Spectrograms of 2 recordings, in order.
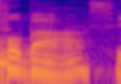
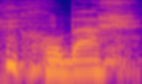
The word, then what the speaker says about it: Khobar: Khobar. Le match de première ligue saoudienne... – Je crois qu'on dit Khobar. – Khobar.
